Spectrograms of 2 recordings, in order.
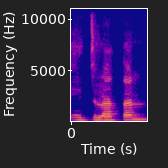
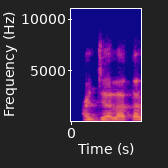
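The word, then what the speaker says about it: عجلة: Kamu bacanya tadi ijlatan. Coba di kamus apa sih masdarnya? Mahlan. Mahlan masdar. Ijlah atau ajalah? Coba dicek. Oke. Ajalatan saja. Iya.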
